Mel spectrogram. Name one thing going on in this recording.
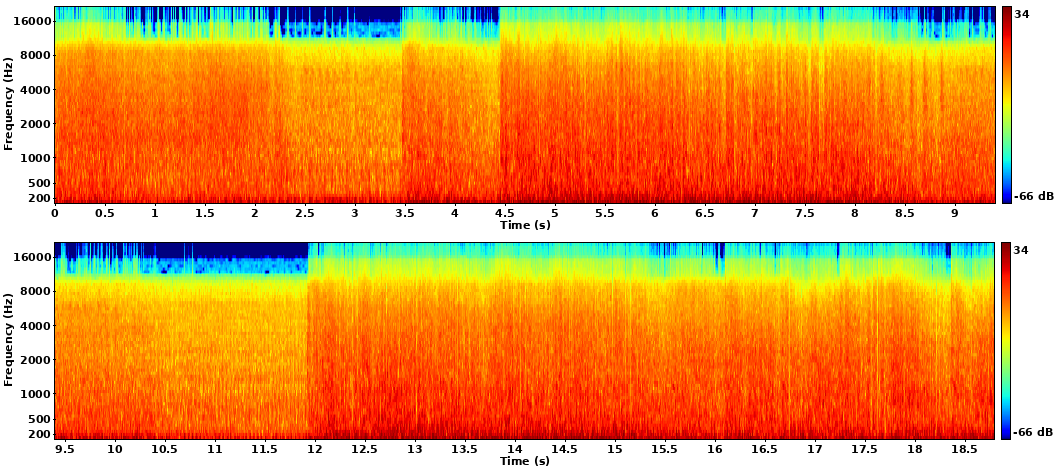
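Heavy gunfire rattles and explosions boom in a loud battle.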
